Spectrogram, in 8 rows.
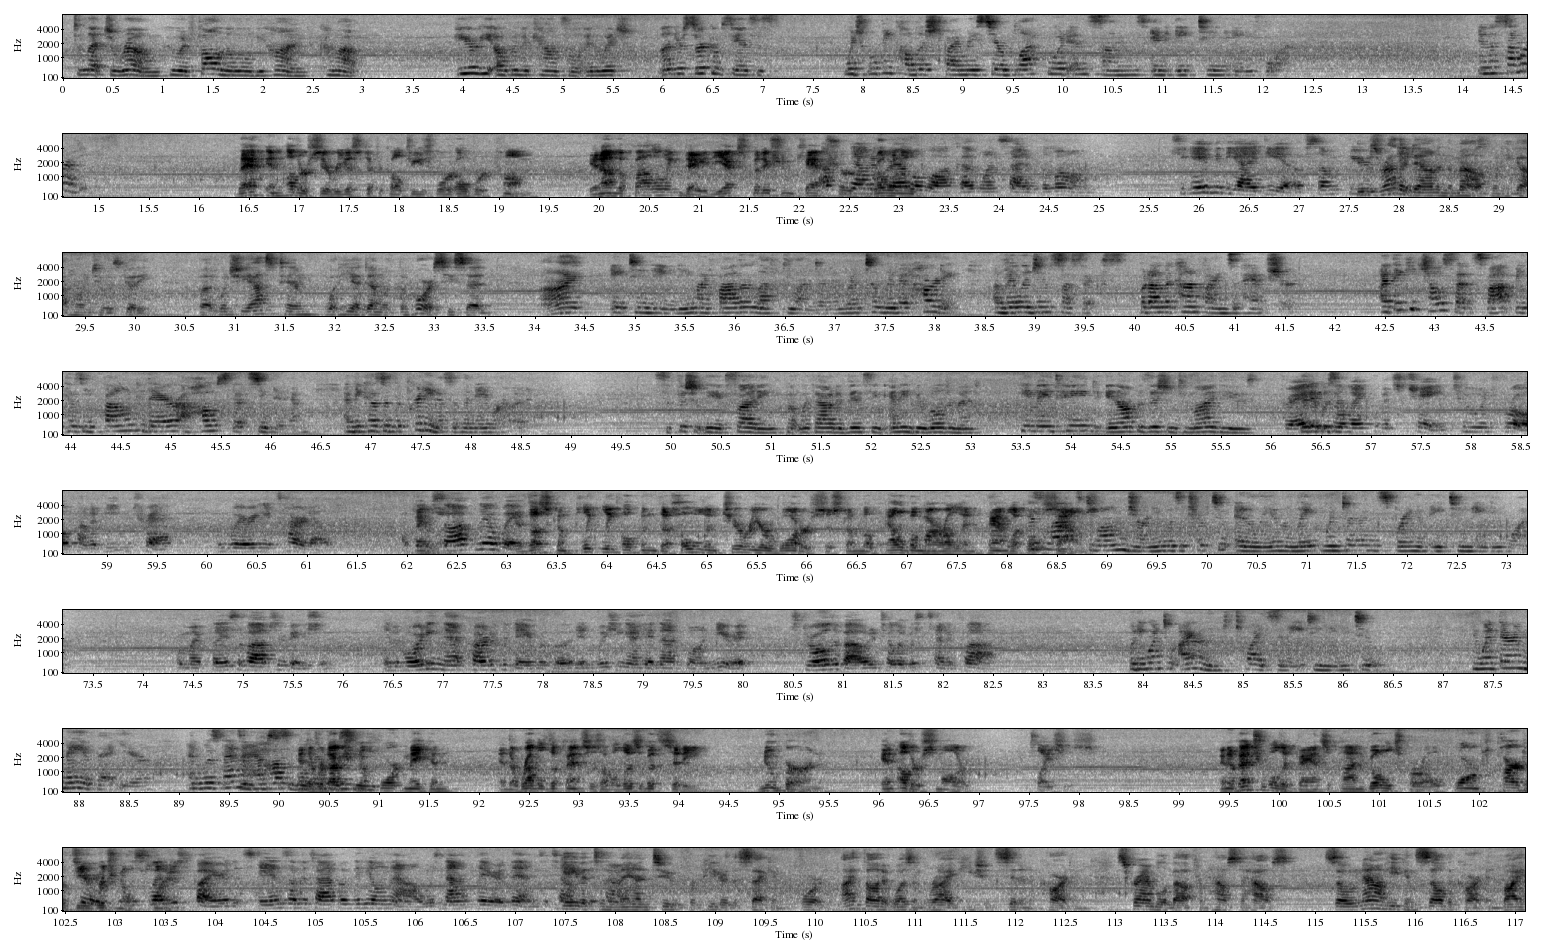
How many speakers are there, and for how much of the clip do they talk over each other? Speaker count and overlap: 5, about 8%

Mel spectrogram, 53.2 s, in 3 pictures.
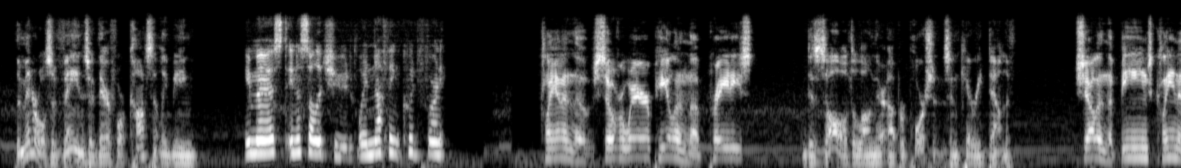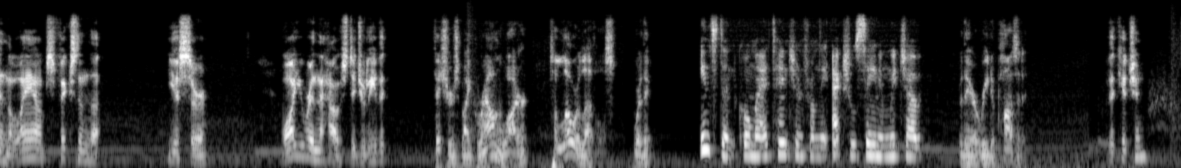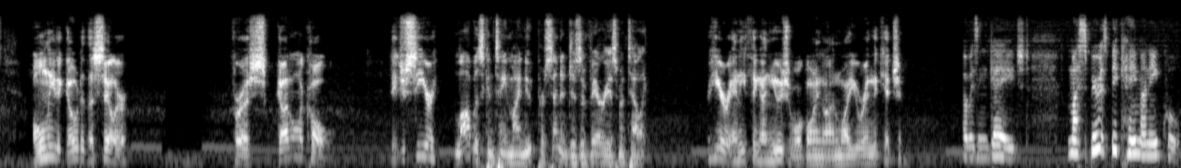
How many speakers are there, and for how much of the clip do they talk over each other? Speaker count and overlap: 3, no overlap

